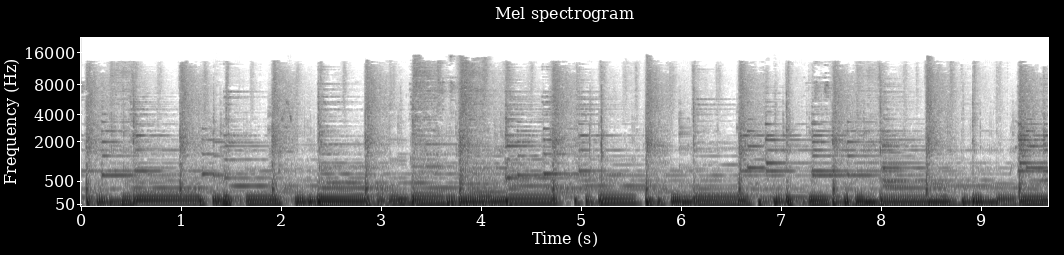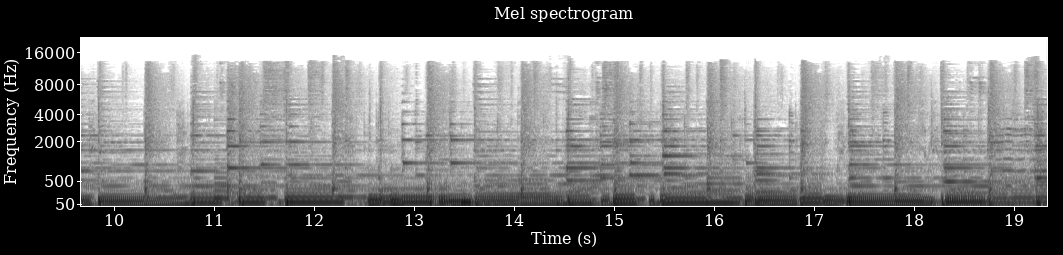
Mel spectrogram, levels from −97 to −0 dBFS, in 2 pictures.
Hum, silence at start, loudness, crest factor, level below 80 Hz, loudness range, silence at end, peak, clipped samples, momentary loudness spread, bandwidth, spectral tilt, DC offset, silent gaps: none; 0 s; -23 LUFS; 16 dB; -24 dBFS; 1 LU; 0 s; -4 dBFS; under 0.1%; 4 LU; 14 kHz; -6.5 dB/octave; under 0.1%; none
